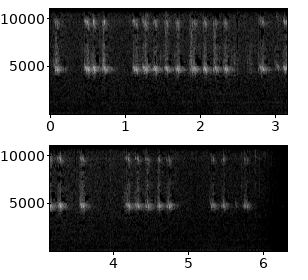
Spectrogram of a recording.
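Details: Jamaican field crickets kept as pets give rapid, high chirps in runs of pulses, steady for several seconds, pausing, then resuming before fading out at the end.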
